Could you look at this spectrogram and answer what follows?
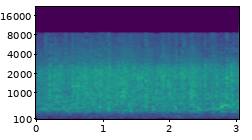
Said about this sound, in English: Somebody clap your hands and thank the Lord that you have put yourself underneath the rubric of the scripture.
